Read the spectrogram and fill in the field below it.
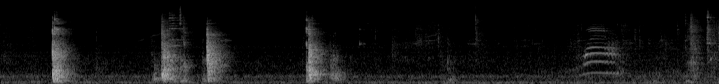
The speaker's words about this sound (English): A cat sits on the countertop and greets him.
